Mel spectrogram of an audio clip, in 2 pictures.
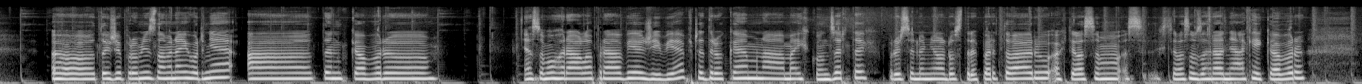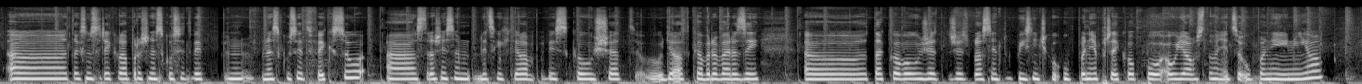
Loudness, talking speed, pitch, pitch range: -11 LUFS, 150 wpm, 255 Hz, 245-265 Hz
